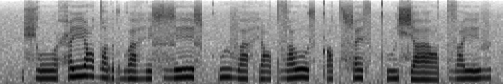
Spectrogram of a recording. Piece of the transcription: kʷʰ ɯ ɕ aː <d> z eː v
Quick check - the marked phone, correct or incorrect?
incorrect: tˤ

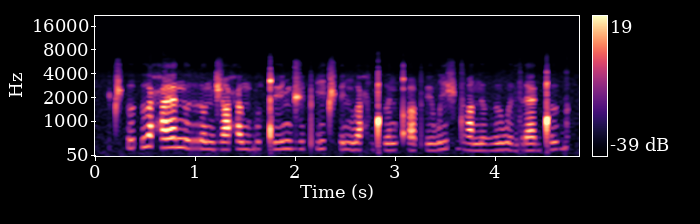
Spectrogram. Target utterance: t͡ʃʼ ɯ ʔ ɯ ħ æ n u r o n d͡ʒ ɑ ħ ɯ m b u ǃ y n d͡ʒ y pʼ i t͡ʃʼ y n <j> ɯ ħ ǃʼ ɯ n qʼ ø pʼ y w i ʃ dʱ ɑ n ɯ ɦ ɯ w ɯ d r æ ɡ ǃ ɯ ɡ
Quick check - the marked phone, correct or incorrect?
incorrect: w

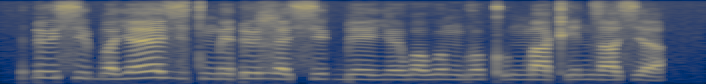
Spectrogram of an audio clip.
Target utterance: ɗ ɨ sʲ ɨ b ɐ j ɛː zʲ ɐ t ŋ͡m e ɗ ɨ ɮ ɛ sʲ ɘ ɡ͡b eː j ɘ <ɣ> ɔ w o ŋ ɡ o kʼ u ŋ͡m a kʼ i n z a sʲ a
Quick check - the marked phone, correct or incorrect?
incorrect: w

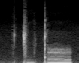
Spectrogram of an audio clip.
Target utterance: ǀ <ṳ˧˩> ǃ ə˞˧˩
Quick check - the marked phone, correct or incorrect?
correct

